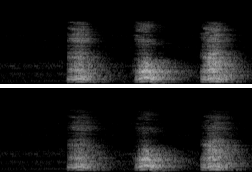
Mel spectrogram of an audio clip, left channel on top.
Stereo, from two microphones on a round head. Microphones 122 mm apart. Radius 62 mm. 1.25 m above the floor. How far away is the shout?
About 3 m.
